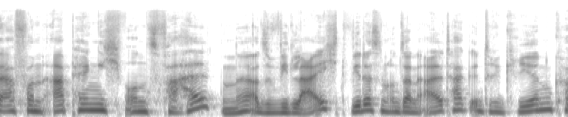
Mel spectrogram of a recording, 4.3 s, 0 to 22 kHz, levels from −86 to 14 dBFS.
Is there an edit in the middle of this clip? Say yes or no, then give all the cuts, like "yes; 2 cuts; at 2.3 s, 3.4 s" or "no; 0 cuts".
yes; 1 cut; at 1.0 s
